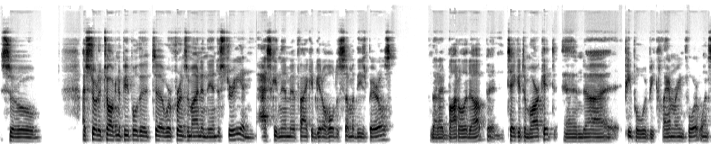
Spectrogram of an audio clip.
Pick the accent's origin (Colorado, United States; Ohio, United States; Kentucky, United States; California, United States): Kentucky, United States; Well, I was born in Kentucky, so I've been here most of my life. I was gone for about a dozen years. Other than that, this is what I've called home.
